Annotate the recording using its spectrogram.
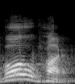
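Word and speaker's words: গহ্বর: তাহলে এখন আমরা যদি বলি লক্ষ কর এরকম যদি বলি গহবর তাহলে এটা কি হবে এই গ এর সাথে কি আছে অ গ এর সাথে কি আছে অ তাহলে হবের পূর্ব আছে তাহলে কি হবে গ এর সাথে আছে হটা কি হবে ও গ তারপরে কি ভর গভর ওকে আমরা যদি বলি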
